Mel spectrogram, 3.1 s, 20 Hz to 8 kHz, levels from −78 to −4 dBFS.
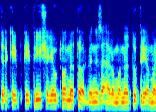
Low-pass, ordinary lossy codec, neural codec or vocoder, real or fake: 7.2 kHz; AAC, 48 kbps; codec, 16 kHz, 4.8 kbps, FACodec; fake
